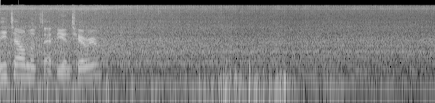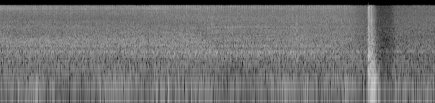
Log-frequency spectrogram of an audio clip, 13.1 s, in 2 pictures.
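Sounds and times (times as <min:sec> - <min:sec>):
car engine idling: 0:00.0 - 0:13.0
car hood slamming shut: 0:12.0 - 0:12.3.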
